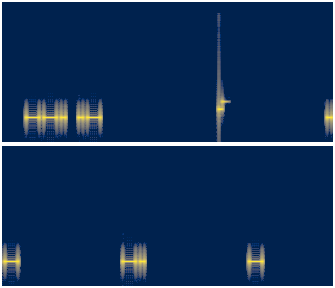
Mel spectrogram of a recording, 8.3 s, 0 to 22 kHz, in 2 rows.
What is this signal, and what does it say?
Morse code, heard as a keyed tone, about 22 wpm, spaced as for 8 wpm, 700 Hz. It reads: GA ANT
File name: Top 20 QSO Elements - 8x Character Spacing - 22wpm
